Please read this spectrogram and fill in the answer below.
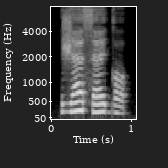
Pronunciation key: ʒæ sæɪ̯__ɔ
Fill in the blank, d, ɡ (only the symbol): ɡ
